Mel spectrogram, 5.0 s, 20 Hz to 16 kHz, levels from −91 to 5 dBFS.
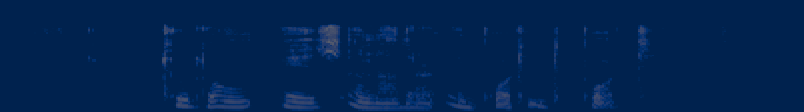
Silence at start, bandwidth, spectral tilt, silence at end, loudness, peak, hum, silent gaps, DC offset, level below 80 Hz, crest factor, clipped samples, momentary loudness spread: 0.1 s; 7.6 kHz; -1.5 dB/octave; 0.15 s; -62 LUFS; -42 dBFS; none; 0.43-0.56 s, 0.63-1.02 s, 1.64-1.69 s, 3.52-3.66 s, 4.37-4.49 s; under 0.1%; under -90 dBFS; 28 dB; under 0.1%; 12 LU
